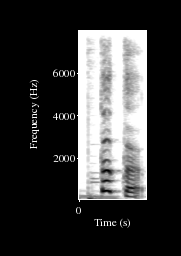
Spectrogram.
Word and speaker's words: Tutta: Tutta, which sounds like tether. I or uh, tether.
